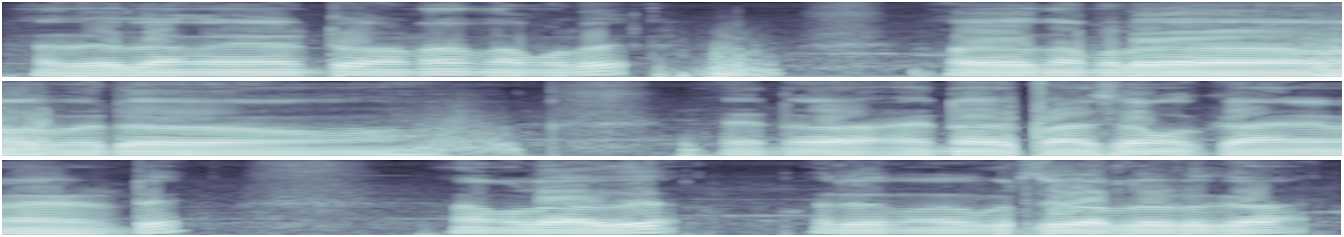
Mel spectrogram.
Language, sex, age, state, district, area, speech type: Malayalam, male, 60+, Kerala, Idukki, rural, spontaneous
